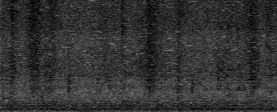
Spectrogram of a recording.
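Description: Near silence: room tone, with faint soft rustles and ticks of paper game cards being drawn from a deck.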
